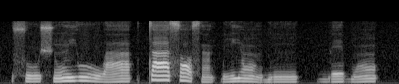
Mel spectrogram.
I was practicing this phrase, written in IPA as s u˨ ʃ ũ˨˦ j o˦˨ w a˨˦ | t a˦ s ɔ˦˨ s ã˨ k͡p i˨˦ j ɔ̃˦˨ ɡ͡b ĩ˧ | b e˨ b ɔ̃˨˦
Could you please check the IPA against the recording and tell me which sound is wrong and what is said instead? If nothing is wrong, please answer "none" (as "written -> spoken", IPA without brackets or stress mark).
o˦˨ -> u˦˨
